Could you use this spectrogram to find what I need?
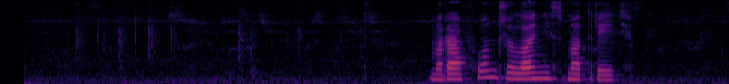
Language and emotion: Russian, neutral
